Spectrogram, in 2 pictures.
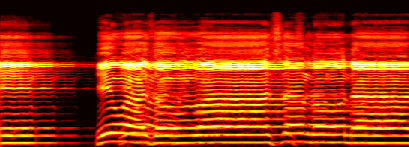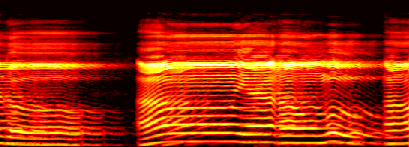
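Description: A monk's single male voice chanting a Pali paritta in long, drawn-out melodic phrases. The chant breaks off for breath twice: just under a second in, and again about five seconds in.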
